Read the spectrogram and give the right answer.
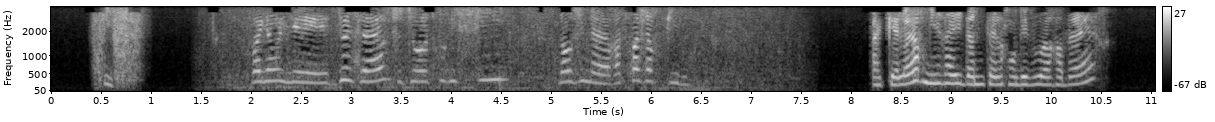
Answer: À 3 heures pile.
